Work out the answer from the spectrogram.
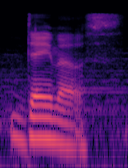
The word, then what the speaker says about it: Deimos: Deimos.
